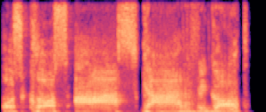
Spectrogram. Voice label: Cover Me Eximus Grineer Male; Battle

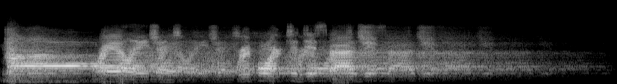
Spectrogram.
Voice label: PA System, en; Warframe; Solaris Venus

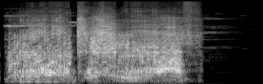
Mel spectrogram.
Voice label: Attack Grineer Female; en; New War; Narmer Grineer

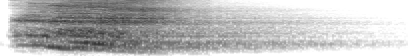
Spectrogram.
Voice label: Death Finisher, Soldier Female; Battle; Barks; Dialog; Sinecure Soldier Female A

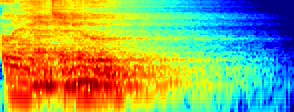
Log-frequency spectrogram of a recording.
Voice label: Vocal Verb; Summon; Warframe; Uriel; Summon Vythelas

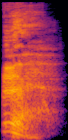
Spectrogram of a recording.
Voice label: Horse Mount Adult; Duviri

